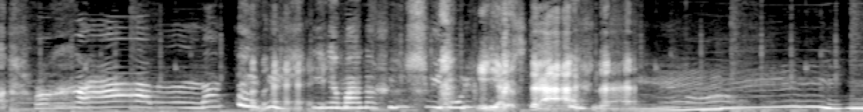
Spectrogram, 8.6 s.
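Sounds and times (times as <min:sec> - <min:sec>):
laughter: 0:00.0 - 0:07.7
speech: 0:02.5 - 0:06.8
cow mooing: 0:06.3 - 0:08.5.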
